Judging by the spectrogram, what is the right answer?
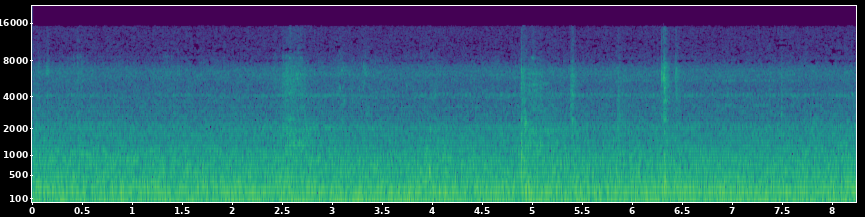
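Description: Mercedes-Benz O405N city bus's diesel engine running steadily inside the cabin as the bus rolls to a stop and idles in traffic. A short hiss and a couple of sharp clicks sound partway through.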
